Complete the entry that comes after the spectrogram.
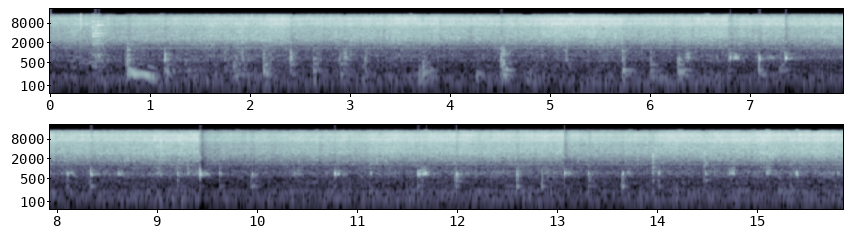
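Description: Chopped ginger, garlic and red chillies sizzling in hot oil in a frying pan, with a wooden spatula stirring and knocking against the pan in short, irregular taps. The aromatics are being sautéed until fragrant.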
